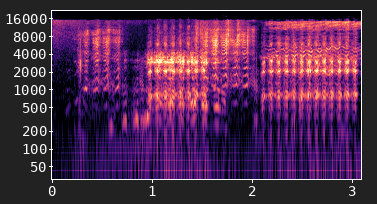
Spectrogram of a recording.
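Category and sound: animal, goat bleating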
